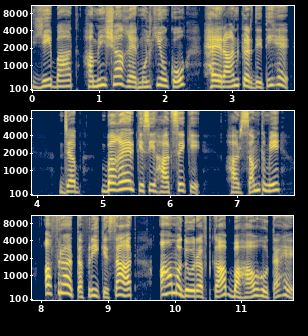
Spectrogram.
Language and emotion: Urdu, surprised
